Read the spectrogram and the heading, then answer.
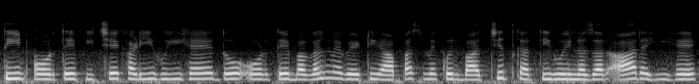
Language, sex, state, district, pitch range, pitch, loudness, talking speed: Hindi, female, Rajasthan, Jaipur, 235-255 Hz, 245 Hz, -13 LUFS, 180 wpm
